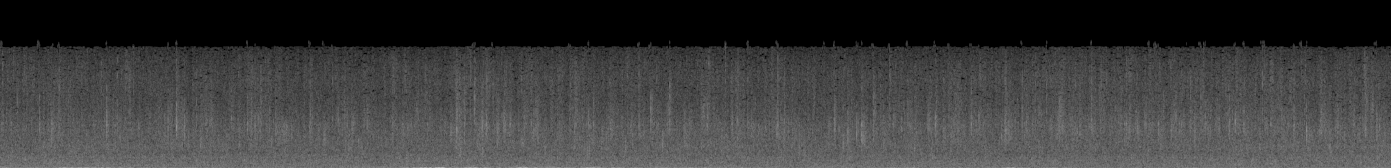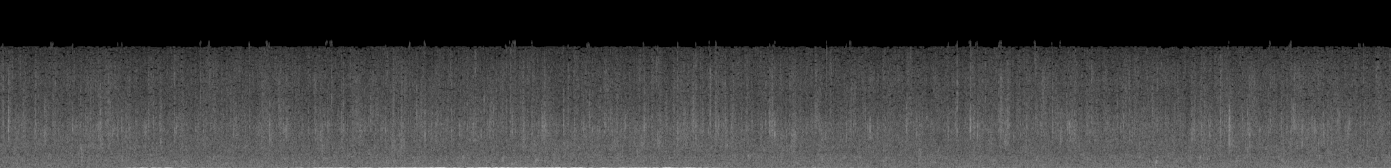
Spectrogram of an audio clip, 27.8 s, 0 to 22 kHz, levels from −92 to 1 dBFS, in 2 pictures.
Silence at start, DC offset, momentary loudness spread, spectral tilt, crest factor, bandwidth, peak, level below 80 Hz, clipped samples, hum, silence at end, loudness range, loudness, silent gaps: 0 s; under 0.1%; 4 LU; -2 dB/octave; 20 dB; 16.5 kHz; -12 dBFS; -36 dBFS; under 0.1%; none; 0 s; 4 LU; -39 LUFS; none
